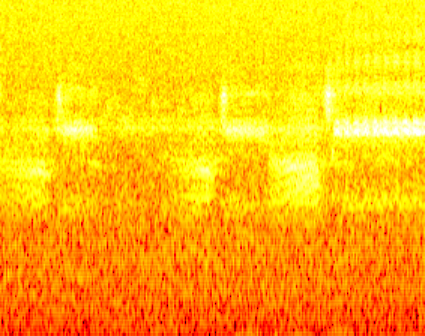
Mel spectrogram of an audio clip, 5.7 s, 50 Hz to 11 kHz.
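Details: Yezo spring cicada calling on a ridge at 900 m elevation in the Ashiu primeval forest, Japan, 26 May 2012, recorded with an external microphone; repeated rising high whirring phrases that build into a steady pulsing drone, with other cicadas heard faintly.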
